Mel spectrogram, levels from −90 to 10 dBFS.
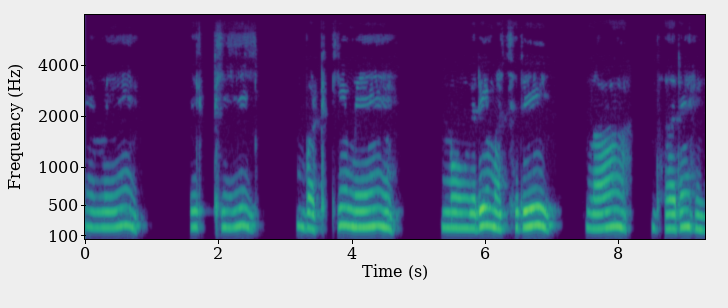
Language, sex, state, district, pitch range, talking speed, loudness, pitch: Chhattisgarhi, female, Chhattisgarh, Jashpur, 200-220 Hz, 65 wpm, -24 LUFS, 210 Hz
